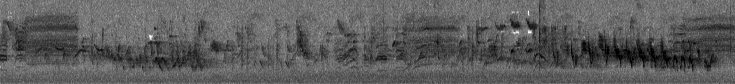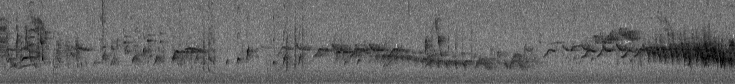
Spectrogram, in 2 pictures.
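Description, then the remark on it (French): Many birds sing and chirp continuously in a fir forest, overlapping high warbles and tweets over a soft steady background hiss, with a brief louder burst of song midway. “Le bal des oiseaux entre les sapinières.”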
